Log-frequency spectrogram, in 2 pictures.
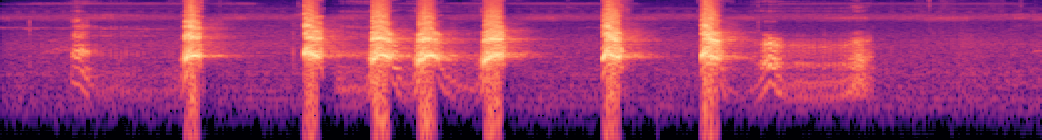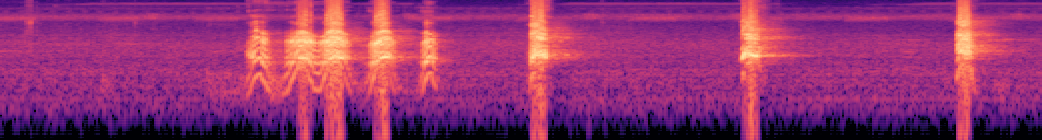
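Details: Dog barking in sharp, loud single barks and quick bursts of three or four, spread across the recording with quiet gaps, and a brief lower wavering whine between barks.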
